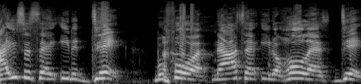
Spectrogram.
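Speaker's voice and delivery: mock, put-on yelling. Reading out a celebrity's blunt post, retelling a yell. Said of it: "So this is just me yelling".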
